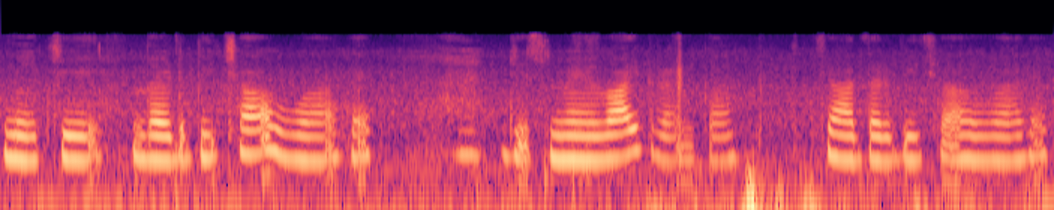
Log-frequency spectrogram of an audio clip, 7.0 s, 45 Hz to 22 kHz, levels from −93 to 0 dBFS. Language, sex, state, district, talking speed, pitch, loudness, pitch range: Hindi, female, Jharkhand, Ranchi, 110 wpm, 205 Hz, -18 LUFS, 200-215 Hz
